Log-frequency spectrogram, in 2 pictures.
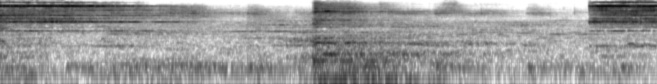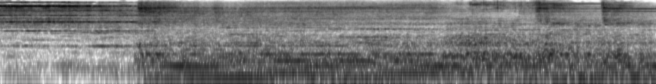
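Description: Video slot machine's electronic game music and chimes from its speakers, changing in steps as the reels stop. About two-thirds of the way in it swells into a louder, fuller fanfare as the free-spins bonus triggers.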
